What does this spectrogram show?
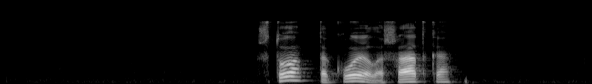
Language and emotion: Russian, neutral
